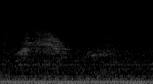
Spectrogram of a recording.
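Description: A house cat meows once in a soft, drawn-out call over a steady low hum, fairly faint and heard alone.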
